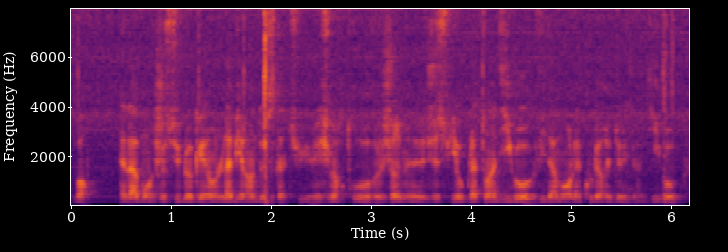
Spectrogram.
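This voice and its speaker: A man's voice: fairly low pitch, fairly even intonation, fast, a little hiss or hum. A man giving casual gameplay commentary, chatty and joking as he plays. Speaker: let's play commentator.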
